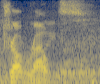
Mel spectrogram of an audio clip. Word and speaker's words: Trout Routes: All right, and you're from Trout Routes or Trout Roots? – Trout Routes. – Some people mispronounce it. I might do it. – I know. So it rhymes, trout and route. So it's Trout Routes.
